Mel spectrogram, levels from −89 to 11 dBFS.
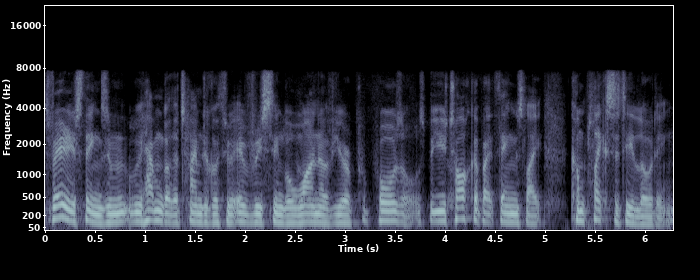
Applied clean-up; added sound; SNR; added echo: none; none; none; none.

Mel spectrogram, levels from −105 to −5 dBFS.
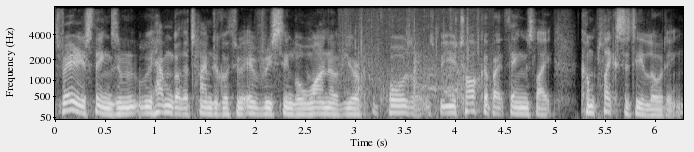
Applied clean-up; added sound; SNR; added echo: none; Run; 13 dB; none.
